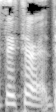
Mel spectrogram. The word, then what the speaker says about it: Zathura: Yes, Zathura, that's how you pronounce it.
